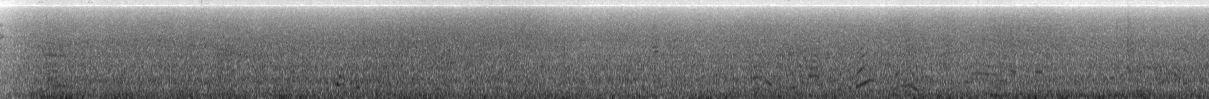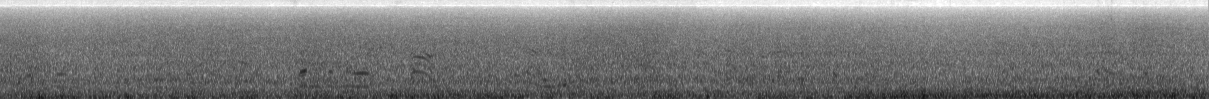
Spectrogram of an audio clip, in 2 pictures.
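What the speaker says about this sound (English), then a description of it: "I don't know why you're going to hear me over the wind" Strong wind buffets the microphone in a steady, loud roar, with surf-like rushing noise underneath and no clear voices.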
